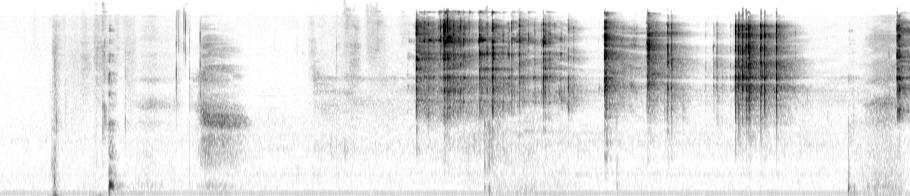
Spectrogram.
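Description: Handcuffs ratchet closed on someone during an interrogation: a few isolated clicks, then several quick bursts of bright metallic clicking and rattling over a faint steady hum, with no voices.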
